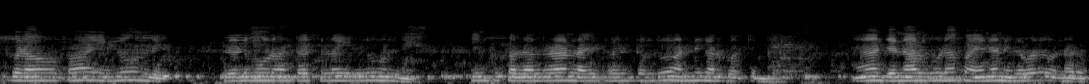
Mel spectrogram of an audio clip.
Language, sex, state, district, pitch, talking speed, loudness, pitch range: Telugu, male, Andhra Pradesh, Srikakulam, 180 Hz, 115 wpm, -28 LUFS, 175-190 Hz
